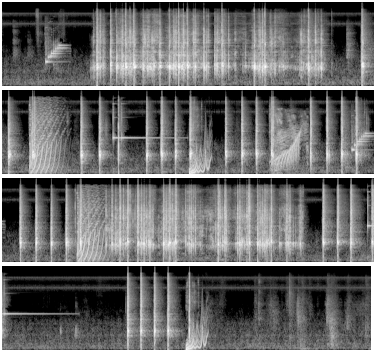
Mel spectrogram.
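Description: Plastic beads poured into the cups of a metal muffin tin: a dense rattle of beads on metal, twice for several seconds, with scattered single clicks between. Edited-in sound effects cut in with it: several sliding tones that fall to a low pitch, and a held high chime-like tone twice.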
